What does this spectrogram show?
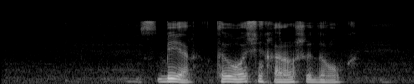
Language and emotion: Russian, neutral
